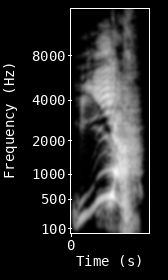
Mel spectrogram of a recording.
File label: Scout cheers, de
